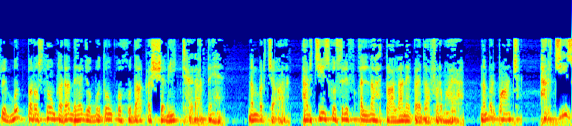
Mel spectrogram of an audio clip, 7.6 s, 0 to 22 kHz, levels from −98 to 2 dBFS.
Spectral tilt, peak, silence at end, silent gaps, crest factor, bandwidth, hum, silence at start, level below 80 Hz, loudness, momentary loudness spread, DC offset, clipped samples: -5.5 dB/octave; -4 dBFS; 0 s; none; 14 dB; 7.4 kHz; none; 0 s; -38 dBFS; -19 LUFS; 5 LU; under 0.1%; under 0.1%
